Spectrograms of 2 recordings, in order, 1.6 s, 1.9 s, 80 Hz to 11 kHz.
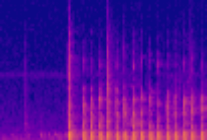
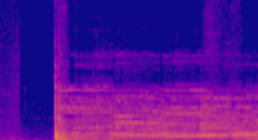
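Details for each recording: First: Sony Dream Machine ICF10W radio on FM, right after switch-on: steady putt-putt pulsing about fifteen beats a second from the speaker, motorboating; failing capacitors suspected, not yet traced. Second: Sony Dream Machine ICF10W solid-state clock radio, owner reported noise on power-up, after repair: clean, undistorted music at steady volume with no crackle, hum or dropouts; normal radio playback.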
